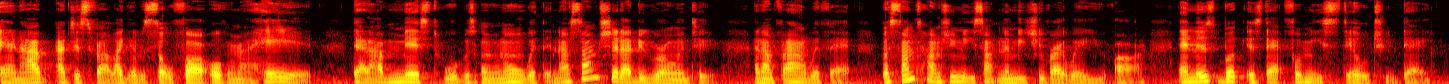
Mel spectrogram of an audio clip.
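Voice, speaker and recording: Her voice sits very deep and low, with a dark, mellow tone. The woman talks with a Baltimore accent and fairly even intonation. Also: moderate pace. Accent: Baltimore way of talking. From US, Baltimore. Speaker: spiritual self-love coach. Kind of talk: casual vlog monologue. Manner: casual, conversational.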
